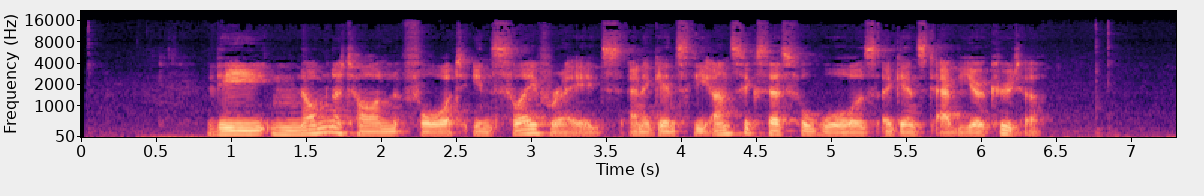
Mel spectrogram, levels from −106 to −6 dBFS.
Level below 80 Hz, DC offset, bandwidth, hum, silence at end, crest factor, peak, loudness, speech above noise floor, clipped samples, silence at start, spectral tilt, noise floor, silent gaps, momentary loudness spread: -50 dBFS; under 0.1%; 16 kHz; none; 0.4 s; 18 dB; -2 dBFS; -21 LUFS; 29 dB; under 0.1%; 0.45 s; -5.5 dB/octave; -49 dBFS; none; 8 LU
